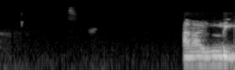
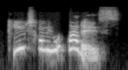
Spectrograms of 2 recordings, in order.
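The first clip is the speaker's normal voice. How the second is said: much higher, mocking the manager's question; squeaky imitation of the boss pointing at the screen.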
